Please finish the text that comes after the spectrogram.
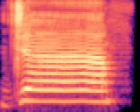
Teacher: It sounds ja, ja, and the addition of alif sakina, so it's stretched.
